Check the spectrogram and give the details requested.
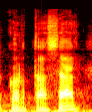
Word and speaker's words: Cortazar: carretera eh cortazar Jaral del Progreso así se pronuncia cortazar Pues fue intimidado el convoy en El que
